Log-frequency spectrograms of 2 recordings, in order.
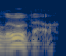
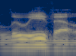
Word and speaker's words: Louisville: Yeah, he's from Louisville. Yeah. I figured out it's not Louisville, it's Louisville. Louisville.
